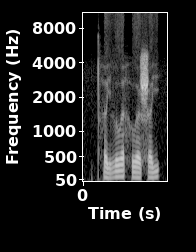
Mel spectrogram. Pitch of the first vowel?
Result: low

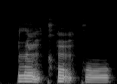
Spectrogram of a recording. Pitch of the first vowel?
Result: falling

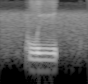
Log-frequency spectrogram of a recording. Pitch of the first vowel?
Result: low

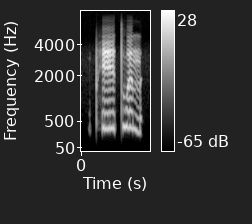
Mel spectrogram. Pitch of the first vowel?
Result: high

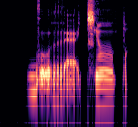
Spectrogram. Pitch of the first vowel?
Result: falling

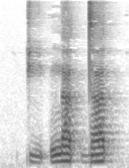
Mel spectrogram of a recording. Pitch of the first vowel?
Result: low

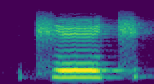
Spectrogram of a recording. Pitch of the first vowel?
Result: high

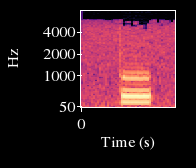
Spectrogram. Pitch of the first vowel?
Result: high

